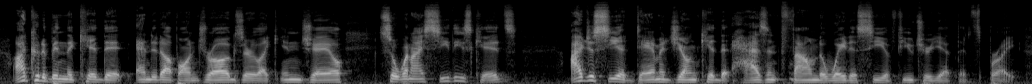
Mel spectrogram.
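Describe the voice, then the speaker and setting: A man with an American accent speaks at a moderate pace in an unremarkable speaking voice, fairly low in pitch with ordinary pitch variation. The recording is very clean, with a silent background. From Philadelphia, US. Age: 30s. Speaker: martial arts gym owner. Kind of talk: podcast interview.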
